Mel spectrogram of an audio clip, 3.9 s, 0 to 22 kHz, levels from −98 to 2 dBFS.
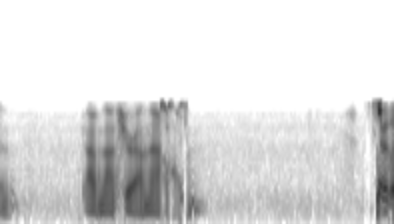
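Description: Throughout this speech clip the voice sounds robotic and buzzy, squeezed into a narrow band from about 150 Hz to 3.4 kHz, with a synthetic quality. This is the Codec 2 vocoder at work. Rather than carrying the waveform, it transmits only pitch, voicing, energy and a coarse spectral envelope, and the decoder rebuilds the voice from sine waves. The heavy damage fits its 3.2 kbit/s mode. Twice the sound breaks into warbling, bleeping gibberish, with sudden jumps in pitch, loudness and tone colour. The first burst runs from 1.60 to 1.91 s, right after "I'm not sure on", and the second from 3.64 to 3.82 s. These are bit errors on digital voice radio. Around one bit in ten arrived flipped, and because each bit in such a low-rate stream sets the pitch, level, voicing or spectrum of an entire frame, whole frames come out wrong and the synthesiser produces nonsense.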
